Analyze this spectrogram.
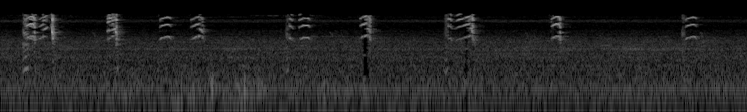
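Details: Sparse shrill calls of a peregrine falcon from Harrisburg, USA: single or paired high, sharply inflected notes separated by gaps of about a second, over a soft steady hum.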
